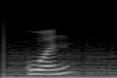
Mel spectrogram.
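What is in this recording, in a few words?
"gun", Mandarin Chinese pinyin, second tone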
